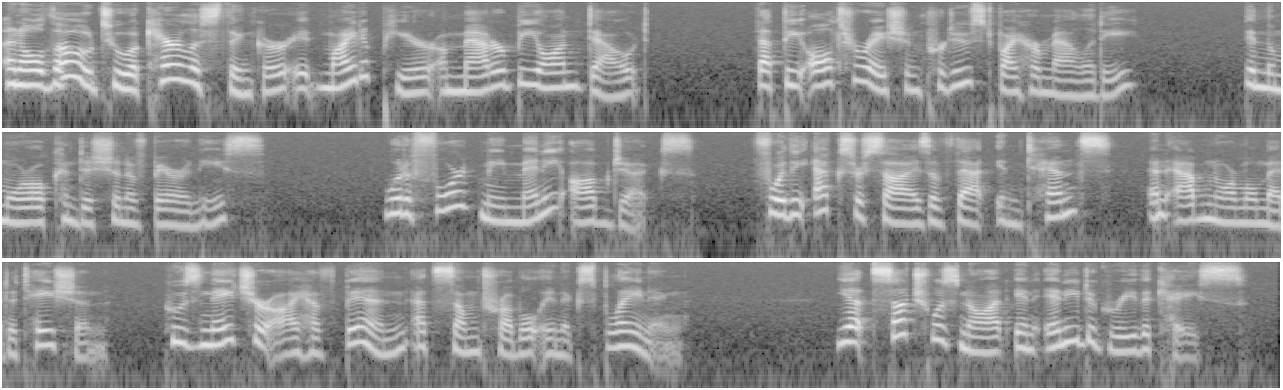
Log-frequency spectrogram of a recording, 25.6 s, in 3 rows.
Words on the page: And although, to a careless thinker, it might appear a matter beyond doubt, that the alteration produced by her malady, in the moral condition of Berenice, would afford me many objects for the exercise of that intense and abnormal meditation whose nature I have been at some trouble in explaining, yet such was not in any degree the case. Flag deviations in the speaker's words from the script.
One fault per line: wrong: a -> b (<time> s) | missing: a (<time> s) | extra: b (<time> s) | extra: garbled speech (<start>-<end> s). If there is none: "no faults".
no faults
